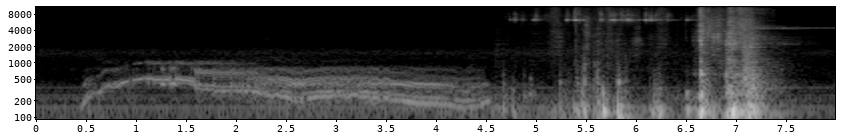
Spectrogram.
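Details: A short-legged cat growls in a long, low, wavering moan with stacked harmonics lasting about four seconds, as a long-legged cat punches it off a stand; then clattering, thumping scuffle noises follow.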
